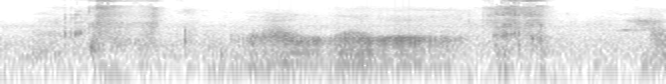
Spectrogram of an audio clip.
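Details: French Bulldogs making funny noises while wrestling in play indoors; a drawn-out throaty grumbling growl rises mid-clip between short snorting bursts.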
